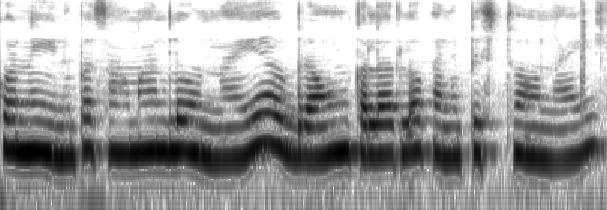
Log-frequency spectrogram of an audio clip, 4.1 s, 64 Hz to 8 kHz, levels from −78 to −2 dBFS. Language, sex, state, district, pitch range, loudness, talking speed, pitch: Telugu, female, Telangana, Hyderabad, 225-245 Hz, -12 LUFS, 150 wpm, 240 Hz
